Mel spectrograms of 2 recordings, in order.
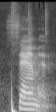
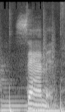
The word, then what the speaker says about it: salmon: Let's begin with a simple fact that there is no L in the word salmon.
